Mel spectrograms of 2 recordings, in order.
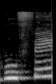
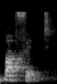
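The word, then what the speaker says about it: buffet: में यूज करते वक्त हम कहेंगे बफेट तो इसमें हम टी प्रोनाउंस करेंगे और आप देखेंगे कि प्रोनंसिएशन काफी अलग है बुफे और बफेट ये दो बहुत ही अलग साउंड के वर्ड्स है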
